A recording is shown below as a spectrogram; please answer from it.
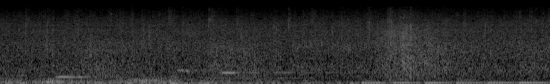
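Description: Steady rain falls at night outside a house in the woods, a constant wash of hiss and patter that fills the whole stretch, with a faint low rumble swelling in near the end.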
